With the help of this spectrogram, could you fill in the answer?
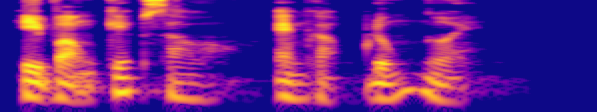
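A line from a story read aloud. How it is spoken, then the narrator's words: Soft. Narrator (Vietnamese): Trần Minh nói khẽ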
